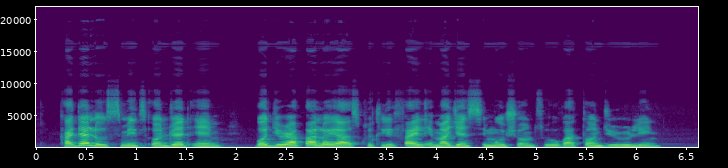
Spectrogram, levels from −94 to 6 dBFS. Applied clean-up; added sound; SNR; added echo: none; none; none; none.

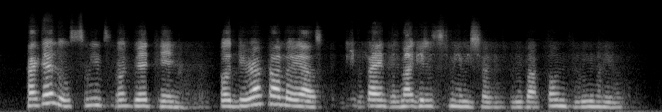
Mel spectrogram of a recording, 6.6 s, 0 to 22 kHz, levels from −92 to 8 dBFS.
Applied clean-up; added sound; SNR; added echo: neural mask model DeepFilterNet 3.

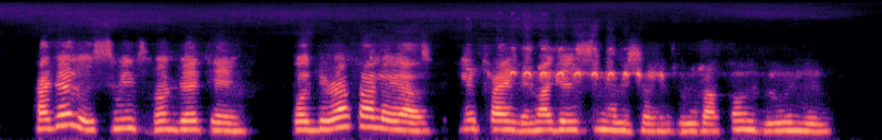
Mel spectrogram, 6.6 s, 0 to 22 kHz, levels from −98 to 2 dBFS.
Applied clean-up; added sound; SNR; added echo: neural mask model Resemble Enhance denoiser.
